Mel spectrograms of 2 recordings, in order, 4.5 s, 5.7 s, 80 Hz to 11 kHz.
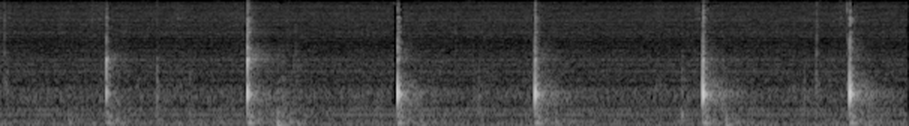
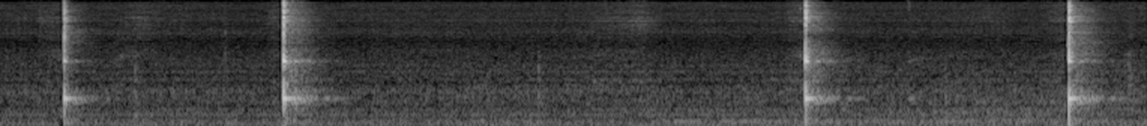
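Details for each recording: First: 1974 Honda CB750 head rebuild: light taps on a valve that is not seating properly give a dull click with no ring, unlike the high-pitched metallic ting of a lapped valve on a proper seat; poor seating loses compression. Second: 1974 Honda CB750 rebuild, engine valve tapped on its seat after lapping: four sharp taps, each a bright, high-pitched metallic ring that dies fast. This is a properly seated valve; an unlapped valve sounds dull, and a poor seat loses compression.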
